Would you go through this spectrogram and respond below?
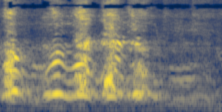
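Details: Dobermann at a large kennel: a run of high, arching whines that rise and fall, about five in quick succession, then fading softly.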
